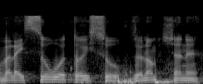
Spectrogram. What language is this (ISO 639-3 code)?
heb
